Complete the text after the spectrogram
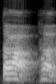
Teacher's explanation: ट ची सगळी ओळ बघा म्हणजे इथे जीभ घासते बरोबर वरती मुरडते जीभ मुरडूनच यांचा उच्चारण होते म्हणून यांना आपण काय म्हणतो मूर्धन्य वर्ण म्हणतो बघा.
